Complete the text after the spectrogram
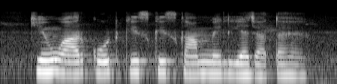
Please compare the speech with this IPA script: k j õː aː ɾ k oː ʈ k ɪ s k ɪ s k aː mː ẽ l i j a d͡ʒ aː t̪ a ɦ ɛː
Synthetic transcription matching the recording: k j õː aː ɾ k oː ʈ k ɪ s k ɪ s k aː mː ẽ l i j a d͡ʒ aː t̪ a ɦ ɛː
